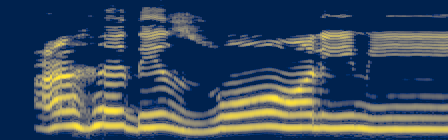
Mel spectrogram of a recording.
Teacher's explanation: इनके ऊपर कोई हरकत नहीं है, यहाँ पर इनको नहीं पढ़ेंगे, बल्कि दाल को हम ज़ुआ के साथ मिलाकर पढ़ेंगे और ज़ुआ को मोटा पढ़ेंगे। ज़ुआ के ऊपर शद है, इसको सख्ती से भी पढ़ेंगे।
